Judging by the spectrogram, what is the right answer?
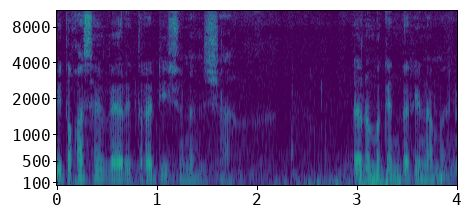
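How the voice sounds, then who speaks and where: A man speaks softly. His pace is moderate. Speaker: vlogger. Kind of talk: walking tour vlog. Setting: outdoors. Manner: soft-spoken; casual.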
